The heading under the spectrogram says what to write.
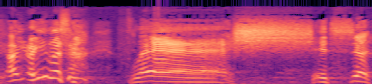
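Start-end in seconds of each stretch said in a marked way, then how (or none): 1.2-3.1 Flesh in a low voice, stretched very long; long, low "Fleeesh"; drawn-out FLESH. Shown as a demonstration. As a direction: drag out Flesh, holding the vowel and the final sh. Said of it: "Say it like this".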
